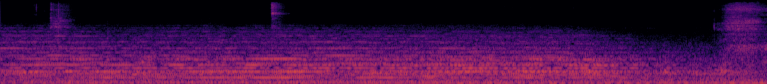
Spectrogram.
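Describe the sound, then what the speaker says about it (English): A train rumbles past steadily with a low, continuous roar, and short high horn or bell blasts sound near the start, middle and end. "there's a train going by"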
